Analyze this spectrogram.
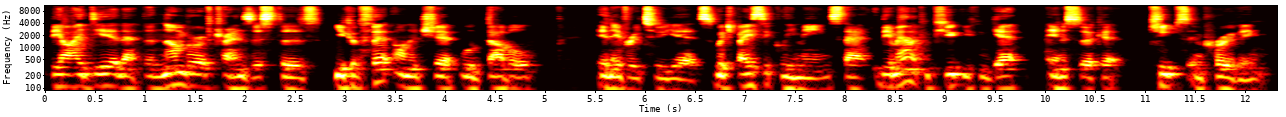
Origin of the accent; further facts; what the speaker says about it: New Zealand; also born or lived in Australia; now in New York, United States; you might detect from my accent that I grew up in New Zealand and spent many, many years in Australia.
